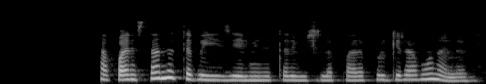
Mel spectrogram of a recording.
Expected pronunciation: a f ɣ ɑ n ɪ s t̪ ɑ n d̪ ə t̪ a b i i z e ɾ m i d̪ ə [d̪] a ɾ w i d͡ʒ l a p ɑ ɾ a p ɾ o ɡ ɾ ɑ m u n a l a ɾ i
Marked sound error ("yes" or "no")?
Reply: yes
